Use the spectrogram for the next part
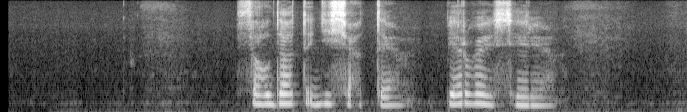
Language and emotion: Russian, sad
